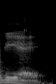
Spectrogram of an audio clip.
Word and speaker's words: Wauconda: Did you know that there is it's spelled differently, Wakanda, Illinois. – Really? – Said the same way, Wauconda.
